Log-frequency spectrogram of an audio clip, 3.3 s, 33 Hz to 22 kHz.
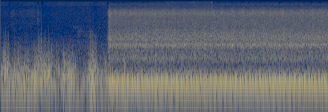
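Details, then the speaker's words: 2010 Toyota Tundra 5.7L V8 just after installing a Flowmaster 717786 FlowFX exhaust, still on fast idle, checking for leaks: after a pause it fires into a steady, deep, even low rumble, no ticking or puffing; no exhaust leaks, normal idle. "Okay, I don't know how well this video camera picks up sound, but it has a very low rumble at idle, and of course it's still on fast idle, but has a very low rumble."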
